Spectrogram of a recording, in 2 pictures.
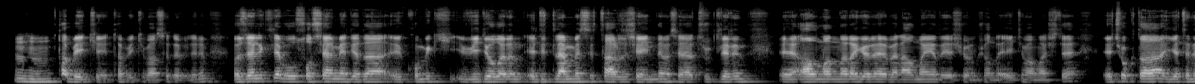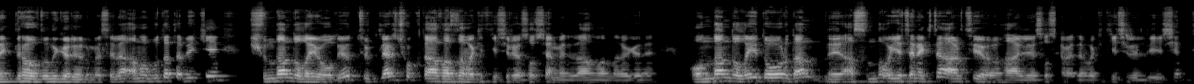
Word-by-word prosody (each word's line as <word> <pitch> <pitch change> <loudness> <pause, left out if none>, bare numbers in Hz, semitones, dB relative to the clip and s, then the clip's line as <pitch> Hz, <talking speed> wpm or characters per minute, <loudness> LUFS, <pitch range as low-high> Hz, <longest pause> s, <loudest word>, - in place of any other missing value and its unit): Hı 140 - -5
hı. 125 -2 -5 0.2
Tabii 120 -2 +5
ki, 105 -2 -1
tabii 105 -1 -6
ki - - -12
bahsedebilirim. 105 +4 -5 0.3
Özellikle 140 +4 +6
bu 130 0 -2
sosyal 130 +1 +5
medyada, 125 -1 +3
eee, 115 0 0
komik 130 +2 -5
videoların 125 0 +3
editlenmesi 125 +1 +3
tarzı 120 -2 +2
şeyinde 115 +2 +4
mesela 120 -2 -1
Türklerin, 125 +2 -1 0.3
eee, 115 -1 +2
Almanlara 120 +1 +3
göre, 120 -1 +3
ben 115 0 -1
Almanya'da 115 0 0
yaşıyorum 105 -1 -6
şu - - -13
anda 105 - -7
eğitim 105 +1 -7
amaçlı, 105 0 -6 0.3
eee, - - 0
çok - - -4
daha 135 +1 +5
yetenekli 130 +1 -2
olduğunu 130 0 -1
görüyorum 115 -3 -1
mesela. 125 +5 -4
Ama 145 -1 -6
bu 145 - -10
da 170 -1 -1
tabii 155 -1 -5
ki 195 +4 -2 0.3
şundan 160 +4 +2
dolayı 125 -4 +4
oluyor, 110 0 -4
Türkler - - -2
çok - - -6
daha 140 0 +3
fazla 130 0 0
vakit - - -3
geçiriyor - - -4
sosyal 105 - -3
medyada 105 0 -8
Almanlara 105 -1 -9
göre. 100 0 -11 0.4
Ondan 160 +6 +1
dolayı 160 +4 0
doğrudan, 160 0 -1
eee, 120 - 0
aslında 130 +3 0
o - - -4
yetenek 140 +5 +1
de 180 - -1
artıyor 140 -8 -1
hâliyle 105 -1 -2
sosyal 105 +1 -6
medyada 105 -1 -11
vakit 105 0 -15
geçirildiği 105 0 -7
için 165 - -5
125 Hz, 175 wpm, -23 LUFS, 110-130 Hz, 0.4 s, Özellikle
